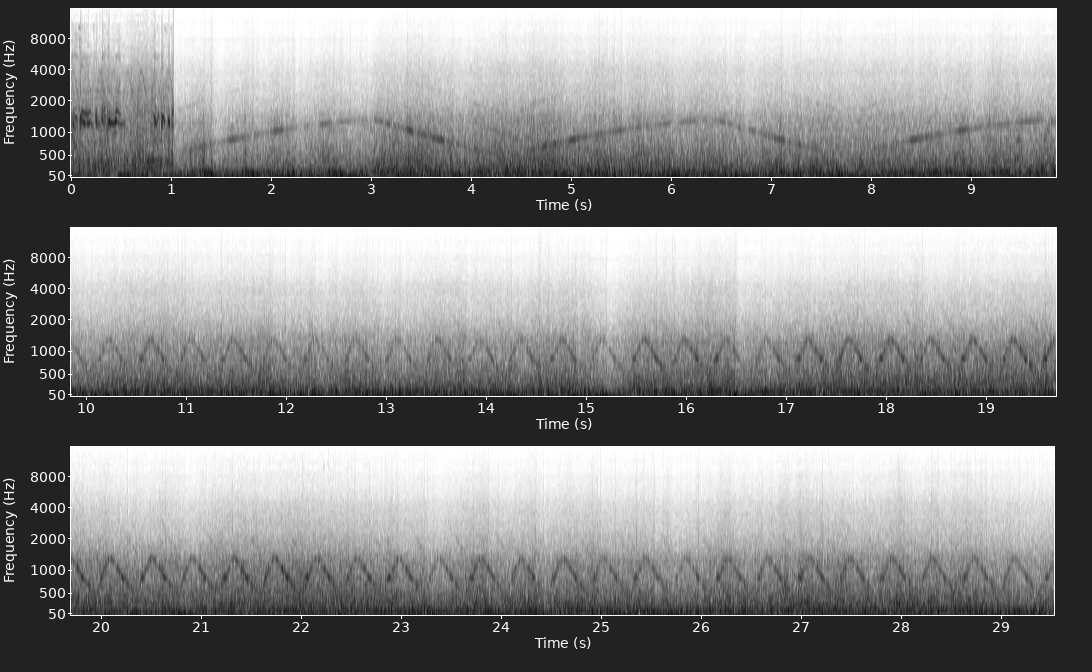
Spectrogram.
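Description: Emergency vehicle siren heard from inside the vehicle over steady engine and road noise. It sounds a slow wail that rises and falls about every three to four seconds, then about ten seconds in switches to a fast yelp that runs on.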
